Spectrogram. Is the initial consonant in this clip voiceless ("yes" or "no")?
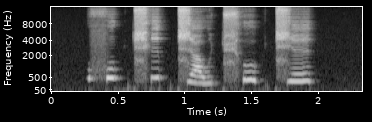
yes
